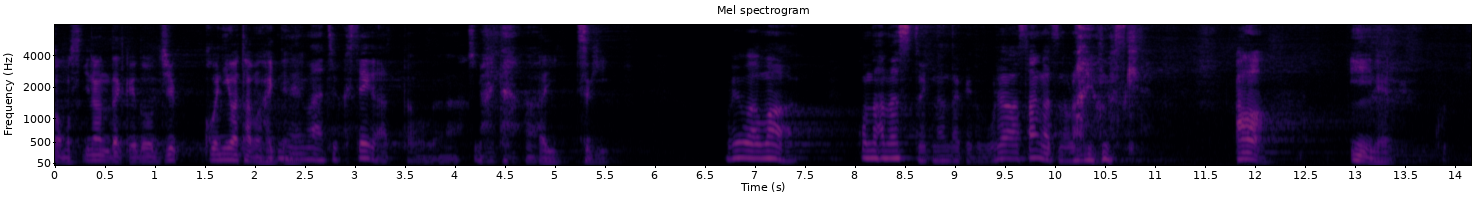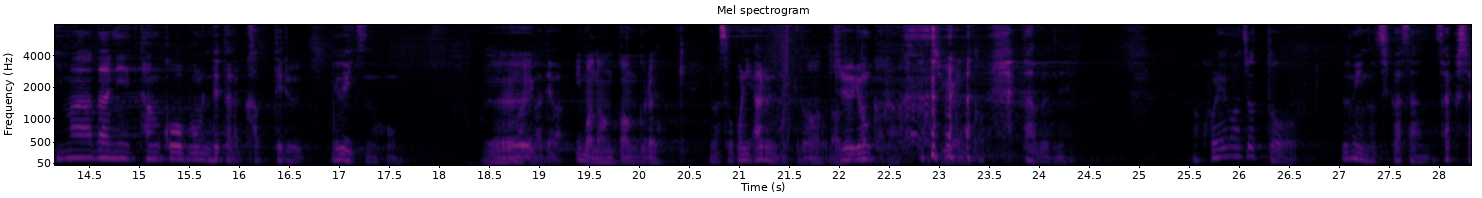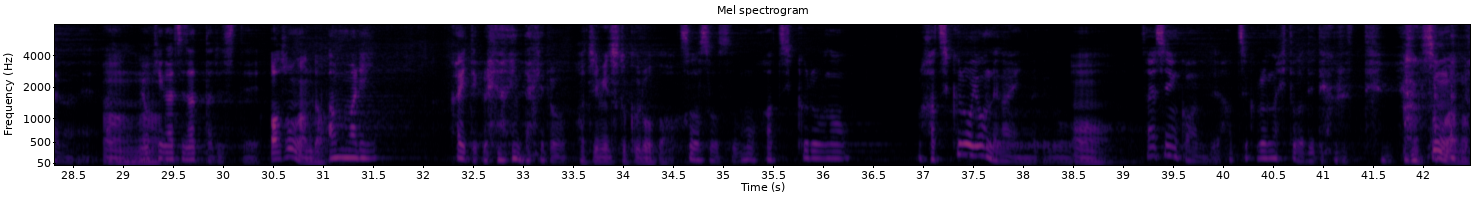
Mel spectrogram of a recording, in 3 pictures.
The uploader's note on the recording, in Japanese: 全編エコーがかかっていますが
